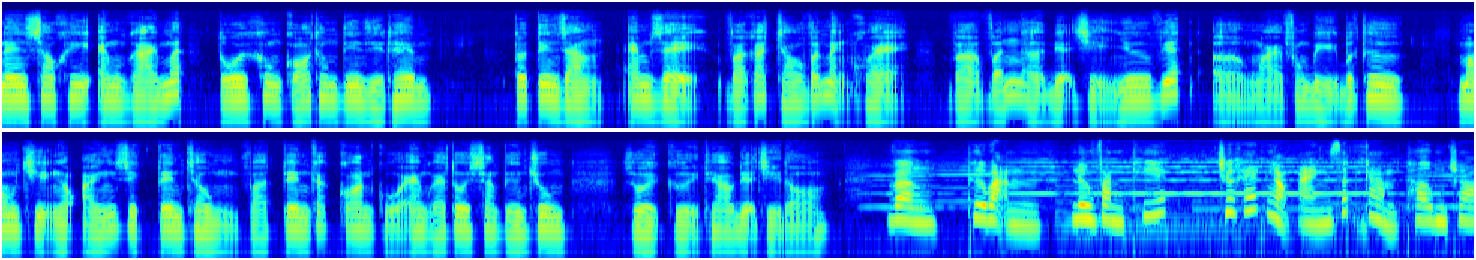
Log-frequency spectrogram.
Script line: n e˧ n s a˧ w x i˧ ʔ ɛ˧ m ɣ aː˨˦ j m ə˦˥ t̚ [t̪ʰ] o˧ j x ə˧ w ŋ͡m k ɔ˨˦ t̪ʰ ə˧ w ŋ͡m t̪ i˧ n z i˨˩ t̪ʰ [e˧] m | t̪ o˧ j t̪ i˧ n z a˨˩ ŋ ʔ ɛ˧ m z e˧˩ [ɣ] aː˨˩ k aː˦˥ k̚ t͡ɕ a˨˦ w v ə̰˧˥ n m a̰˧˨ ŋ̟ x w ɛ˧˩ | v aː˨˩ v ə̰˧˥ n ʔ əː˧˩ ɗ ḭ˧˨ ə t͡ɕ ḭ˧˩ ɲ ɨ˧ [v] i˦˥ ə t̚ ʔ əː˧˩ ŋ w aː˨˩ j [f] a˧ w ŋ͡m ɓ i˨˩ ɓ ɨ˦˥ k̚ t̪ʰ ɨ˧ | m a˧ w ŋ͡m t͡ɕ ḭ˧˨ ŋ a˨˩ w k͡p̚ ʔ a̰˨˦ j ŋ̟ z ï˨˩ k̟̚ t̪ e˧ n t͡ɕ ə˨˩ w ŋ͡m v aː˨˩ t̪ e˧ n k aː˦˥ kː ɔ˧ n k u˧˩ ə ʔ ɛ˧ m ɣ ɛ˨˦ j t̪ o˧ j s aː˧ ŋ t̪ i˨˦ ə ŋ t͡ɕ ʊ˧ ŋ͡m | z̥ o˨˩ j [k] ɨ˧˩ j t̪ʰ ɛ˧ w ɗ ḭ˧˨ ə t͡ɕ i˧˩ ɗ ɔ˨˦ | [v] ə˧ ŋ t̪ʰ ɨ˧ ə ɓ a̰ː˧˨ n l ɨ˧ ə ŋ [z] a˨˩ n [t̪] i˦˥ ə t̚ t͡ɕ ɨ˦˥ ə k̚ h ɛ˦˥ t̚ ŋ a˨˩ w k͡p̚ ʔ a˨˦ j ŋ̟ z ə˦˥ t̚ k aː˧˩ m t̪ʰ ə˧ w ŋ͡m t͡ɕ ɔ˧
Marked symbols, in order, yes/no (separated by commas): no, yes, no, yes, yes, yes, yes, no, no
